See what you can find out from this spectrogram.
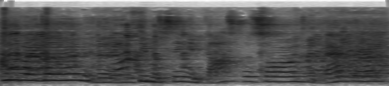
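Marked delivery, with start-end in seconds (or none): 0.0-0.8 louder, higher dismayed gasp; shocked. Retold or imitated. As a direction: react in disbelief. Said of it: "I'm like".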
